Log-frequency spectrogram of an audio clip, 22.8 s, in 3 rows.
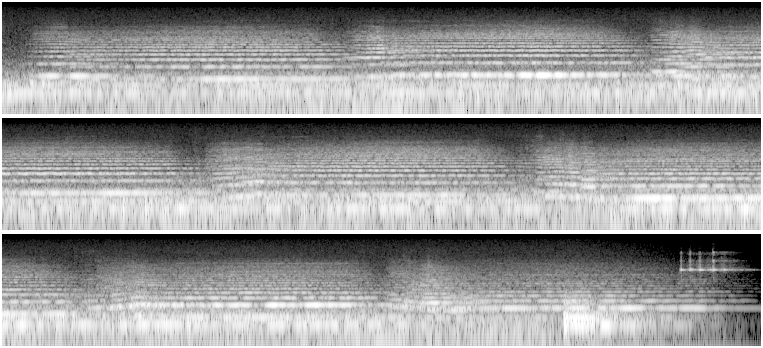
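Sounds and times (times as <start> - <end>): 
slow orchestral piece: 0.2 - 22.1.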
